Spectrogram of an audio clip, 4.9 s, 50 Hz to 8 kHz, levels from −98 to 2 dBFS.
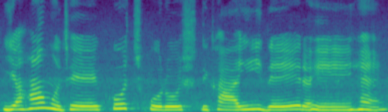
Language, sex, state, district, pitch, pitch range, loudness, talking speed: Hindi, female, Madhya Pradesh, Katni, 250 Hz, 240-270 Hz, -12 LUFS, 100 wpm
